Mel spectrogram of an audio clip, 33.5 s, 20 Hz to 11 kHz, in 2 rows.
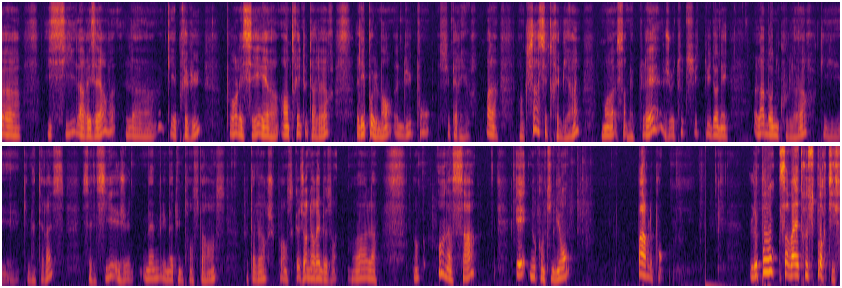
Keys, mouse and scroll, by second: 4.2-6.6 drag, 8.6 click, 9.9 click, 10.1-10.8 scroll down 1, 11.2 0, 13.8 click, 13.9-14.6 typing, 14.7 ctrl+d, 16.1 click, 17.8-18.8 drag, 19.7-25.6 drag, 25.6-27.4 middle drag, 28.7 middle click, 30.8-33.5 drag.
